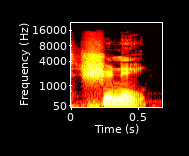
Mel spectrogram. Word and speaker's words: Shani: So it's Shani, even though it's spelled Shani Kimmelman. It's Shani.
